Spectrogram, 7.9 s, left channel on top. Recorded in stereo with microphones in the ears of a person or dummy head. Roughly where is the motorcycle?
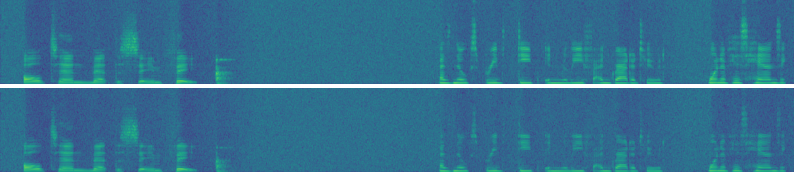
I don't hear a motorcycle.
